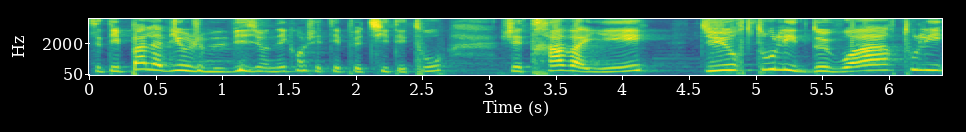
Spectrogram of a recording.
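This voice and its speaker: Speaking at a fairly slow pace, a woman with a slight non-native accent uses a fairly high pitch and ordinary pitch variation. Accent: slightly non-native French. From Madagascar. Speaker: software developer. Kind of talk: podcast interview. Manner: hesitant, many fillers.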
